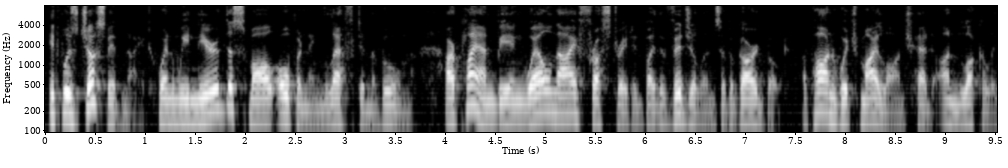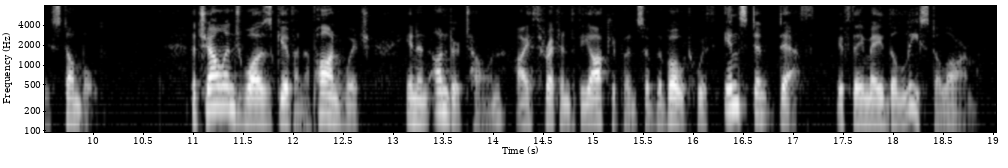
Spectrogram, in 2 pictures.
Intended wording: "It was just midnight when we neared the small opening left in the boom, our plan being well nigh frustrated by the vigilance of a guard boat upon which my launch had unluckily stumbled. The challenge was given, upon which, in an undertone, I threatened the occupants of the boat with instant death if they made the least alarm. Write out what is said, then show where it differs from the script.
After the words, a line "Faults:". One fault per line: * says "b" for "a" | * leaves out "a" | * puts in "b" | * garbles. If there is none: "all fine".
"It was just midnight when we neared the small opening left in the boom, our plan being well nigh frustrated by the vigilance of a guard boat upon which my launch had unluckily stumbled. The challenge was given, upon which, in an undertone, I threatened the occupants of the boat with instant death if they made the least alarm.
Faults:
all fine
